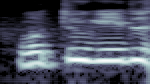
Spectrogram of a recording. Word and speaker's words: 오뚝이: 그러다 보니까 이제 오뚜기냐 오뚝이냐 이게 사실은 이제 발음을 하면 그냥 오뚜기 똑같거든요. 기억 받침이 있어도 이 기억이 이제 뒤로 넘어가기 때문에 이게 오뚜기 똑같단 말이죠. 소리는 똑같아요.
